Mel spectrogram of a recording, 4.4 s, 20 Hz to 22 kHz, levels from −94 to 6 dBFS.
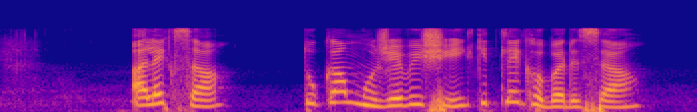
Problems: background sounds at intervals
